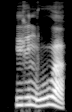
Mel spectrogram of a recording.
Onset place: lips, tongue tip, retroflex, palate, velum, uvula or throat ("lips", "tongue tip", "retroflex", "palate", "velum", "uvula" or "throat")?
palate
